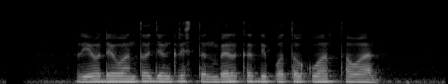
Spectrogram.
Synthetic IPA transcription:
riɔdɛwant̪ɔd͡ʒɨŋkɾist̪ənbɛlkɨrdipɔt̪ɔkuwart̪awan

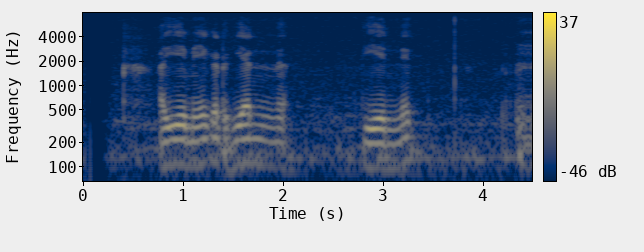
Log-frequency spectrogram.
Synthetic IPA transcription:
ɐjemeːkɐʈːɐkijanː | t̪ijenːet̪̚

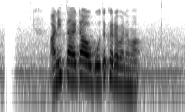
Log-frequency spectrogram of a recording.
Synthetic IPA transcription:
ʔɐ̰nit̪ːaːjeʈəɐʋɐboːd̪ɐkəɾɐʋɐnɐʋaː

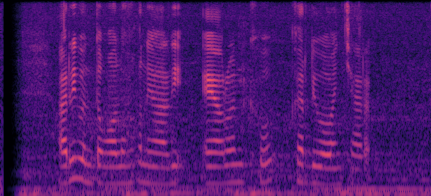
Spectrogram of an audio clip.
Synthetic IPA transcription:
ʔaɾibənt̪ʊŋɔlɔɦɔk̚niali | ʔɛɾɔnkʰokɨrdiwawaɲt͡ʃaɾa̰

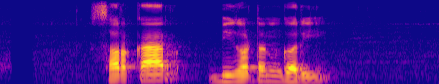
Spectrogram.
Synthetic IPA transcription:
sʌrkarbiɡʱʌʈʌnɡʌɾi

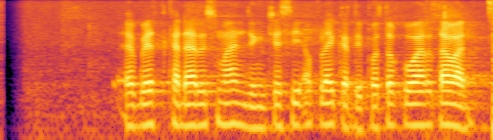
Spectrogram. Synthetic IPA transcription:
ɛbɛt̪̚kadaɾusmand͡ʒɨŋt͡ʃɛsia̰plajkərdipɔt̪ɔkuwart̪awan

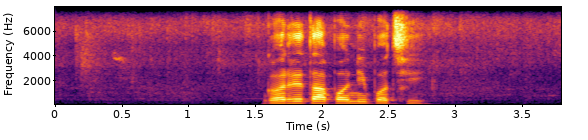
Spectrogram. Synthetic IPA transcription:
ɡʌɾet̪apʌnipʌt͡sʰi

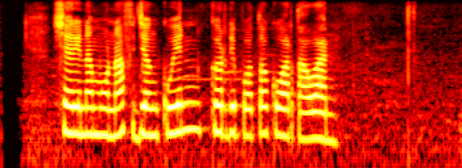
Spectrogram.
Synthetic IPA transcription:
ʃɛɾinamunafd͡ʒɨŋkuɪnkɨrdipɔt̪ɔkuwart̪awan

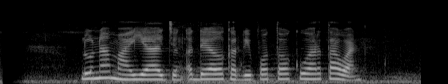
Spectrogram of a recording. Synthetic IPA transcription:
lunamajad͡ʒɨŋʔə̰dɛlkɨrdipɔt̪ɔkuwart̪awan

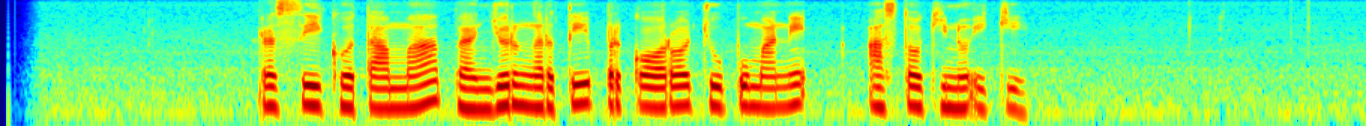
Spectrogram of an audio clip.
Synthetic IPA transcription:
rəsiɡ̥o̤t̪amab̥ä̤ɲd͡ʒʊrŋərt̪ipərkɔɾɔt͡ʃupumanɪʔ | ʔast̪ɔɡ̥i̤noʔiki

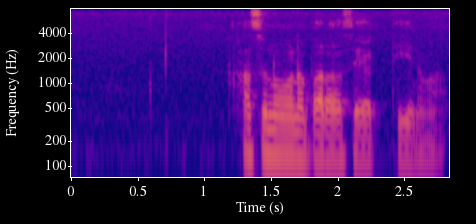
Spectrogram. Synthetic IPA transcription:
hasunoʋənəpaɾaːsejak̚t̪ijenʔə̰ʋa̰

